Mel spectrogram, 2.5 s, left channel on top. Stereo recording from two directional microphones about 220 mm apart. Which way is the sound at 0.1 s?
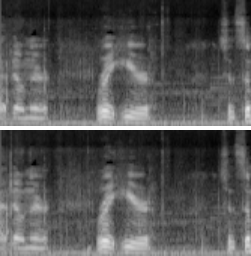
20° right (ahead or behind).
